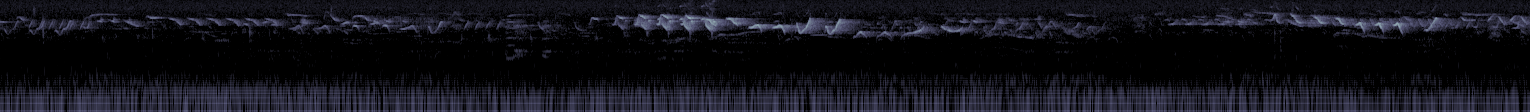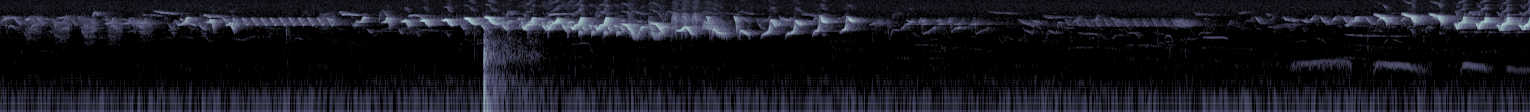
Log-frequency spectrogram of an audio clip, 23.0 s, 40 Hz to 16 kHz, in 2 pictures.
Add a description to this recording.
willow warbler song soundscape ... dpa 4060s clipped to bag in crook of tree to zoom h5 ... bird song ... calls from ... wren ... wood pigeon ... song thrush ... crow ... pheasant ... dunnock ... chaffinch ... yellowhammer ... buzzard ... magpie ... blackbird ...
